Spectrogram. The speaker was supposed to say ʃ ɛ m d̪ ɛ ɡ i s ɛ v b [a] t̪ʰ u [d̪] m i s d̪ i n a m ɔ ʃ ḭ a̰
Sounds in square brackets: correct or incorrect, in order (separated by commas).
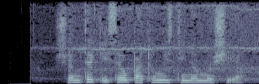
correct, incorrect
